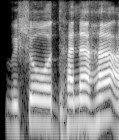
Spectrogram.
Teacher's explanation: Vishodhanaha, again dha is mahaprana.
